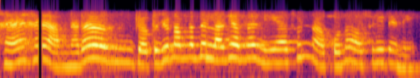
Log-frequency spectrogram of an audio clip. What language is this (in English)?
Bangla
